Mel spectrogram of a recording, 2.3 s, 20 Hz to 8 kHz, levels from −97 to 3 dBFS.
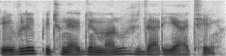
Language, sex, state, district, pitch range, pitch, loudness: Bengali, male, West Bengal, Cooch Behar, 115-135 Hz, 120 Hz, -16 LUFS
